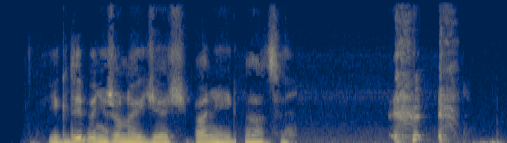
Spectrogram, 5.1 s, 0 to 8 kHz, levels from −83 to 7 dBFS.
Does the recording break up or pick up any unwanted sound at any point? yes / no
yes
